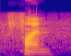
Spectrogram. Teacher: फन जो है ये भी वॉइसलेस साउंड है, इसमें भी जो वाइब्रेशन है वो प्रोड्यूस नहीं हो रही। ये है लेबियोडेंटल।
